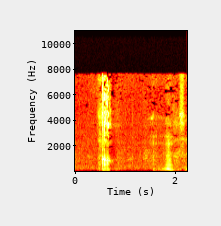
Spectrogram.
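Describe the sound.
A voice imitates the snoring snort of someone falling asleep while breathing in: a short breathy burst, then a rough, gurgling pig-like snort, moderately loud with no other speech.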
